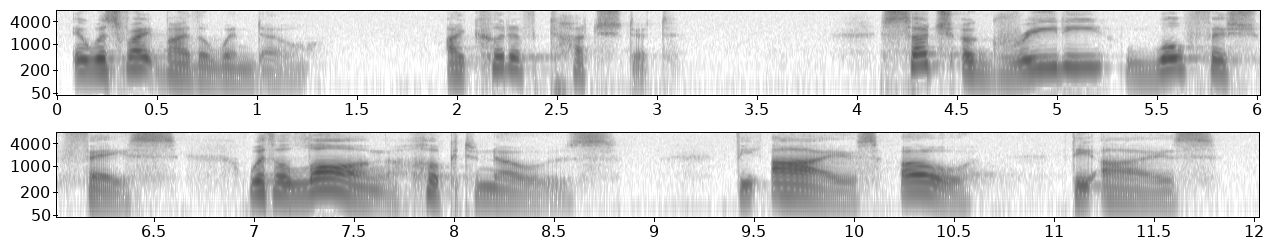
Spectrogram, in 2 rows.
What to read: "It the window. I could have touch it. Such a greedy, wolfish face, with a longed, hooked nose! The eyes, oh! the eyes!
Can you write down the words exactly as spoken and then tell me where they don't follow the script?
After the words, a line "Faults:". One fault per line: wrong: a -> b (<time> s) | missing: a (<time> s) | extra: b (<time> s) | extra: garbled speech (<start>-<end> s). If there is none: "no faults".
"It was right by the window. I could have touched it. Such a greedy, wolfish face, with a long, hooked nose! The eyes, oh! the eyes!
Faults:
extra: was right by (0.1 s)
wrong: touch -> touched (2.5 s)
wrong: longed -> long (7.1 s)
